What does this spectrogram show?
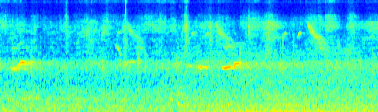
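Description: Small birds chirping in short, quick calls over a low, steady rumble that grows slightly louder about three seconds in.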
